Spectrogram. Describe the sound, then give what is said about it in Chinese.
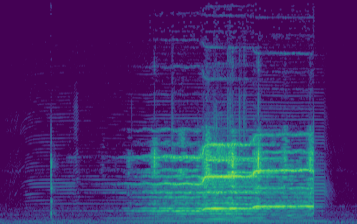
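A mobile phone with a China Mobile SIM card rings as a call is placed to it, with a bright, tonal ringtone that swells in loudness for about two seconds, then cuts off abruptly as the call connects, preceded by a faint click. No one speaks. The phone is beside a sound card and microphone being tested for interference. “这是一个移动卡。那么我把它打通啊。”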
